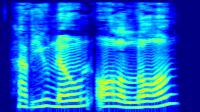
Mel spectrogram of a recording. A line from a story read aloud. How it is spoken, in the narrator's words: Sabrina said, her voice trembling with anger and hurt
